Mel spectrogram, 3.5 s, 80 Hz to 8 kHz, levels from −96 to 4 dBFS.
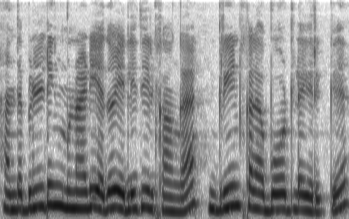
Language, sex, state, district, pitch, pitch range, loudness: Tamil, female, Tamil Nadu, Nilgiris, 225 Hz, 210-235 Hz, -12 LUFS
